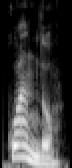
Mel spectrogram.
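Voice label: Spanish, when, male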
